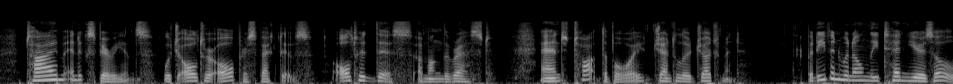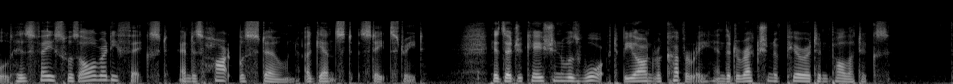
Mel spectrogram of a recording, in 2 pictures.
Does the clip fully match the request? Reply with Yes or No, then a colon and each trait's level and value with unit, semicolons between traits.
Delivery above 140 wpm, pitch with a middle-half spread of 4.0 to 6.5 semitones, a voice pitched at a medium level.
Yes: average, 155 wpm; average, 4.5 semitones; medium, 150 Hz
